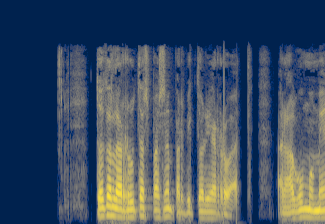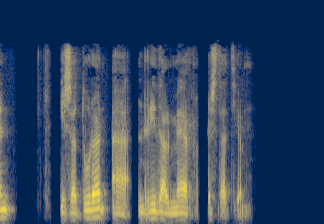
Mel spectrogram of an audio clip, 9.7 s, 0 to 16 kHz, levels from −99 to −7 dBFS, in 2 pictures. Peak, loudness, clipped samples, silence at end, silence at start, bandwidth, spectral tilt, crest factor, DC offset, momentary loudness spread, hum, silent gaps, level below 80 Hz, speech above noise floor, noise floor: -2 dBFS; -20 LUFS; under 0.1%; 1.2 s; 1.45 s; 7.8 kHz; -5.5 dB/octave; 18 dB; under 0.1%; 14 LU; none; 3.80-3.87 s, 5.14-5.43 s, 5.66-5.77 s, 6.87-6.94 s, 7.87-7.98 s; -58 dBFS; 27 dB; -46 dBFS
